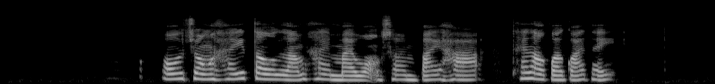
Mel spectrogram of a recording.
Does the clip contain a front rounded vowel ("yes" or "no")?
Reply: yes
